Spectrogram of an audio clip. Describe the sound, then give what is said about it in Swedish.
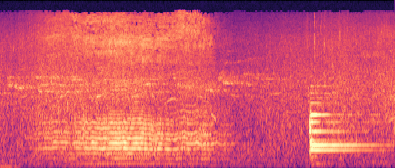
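A steady, droning insect buzz rises over a soft hiss of outdoor background noise on a sunny summer sand beach by a lake, then fades. Near the end, a sharper tonal burst cuts in briefly. “Måsarna skriade och här och var hördes en surrande insekt.”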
